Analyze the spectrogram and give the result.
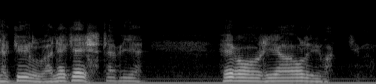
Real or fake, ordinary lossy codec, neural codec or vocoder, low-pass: real; none; none; 19.8 kHz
